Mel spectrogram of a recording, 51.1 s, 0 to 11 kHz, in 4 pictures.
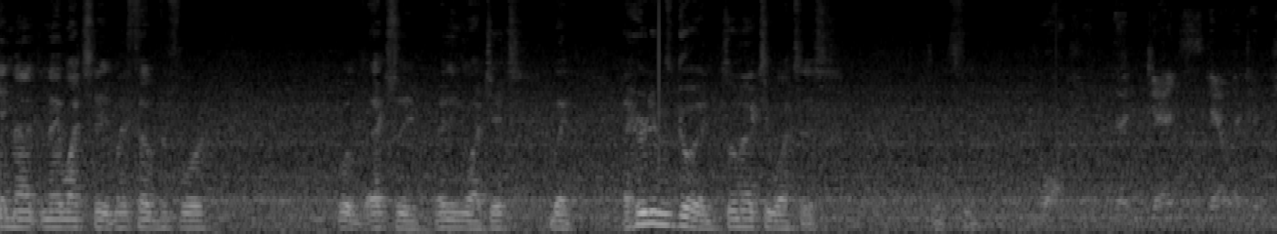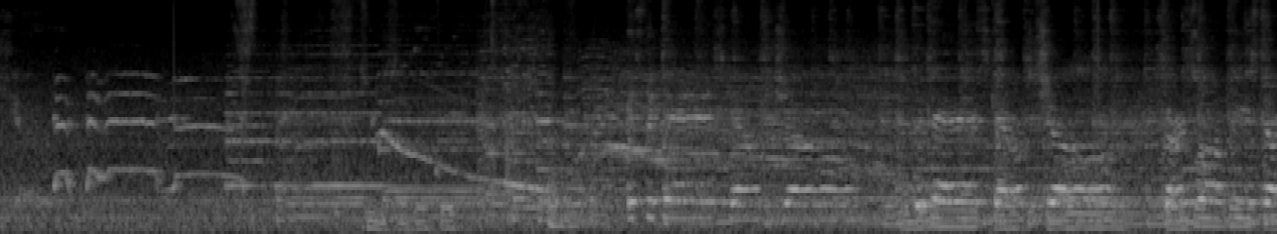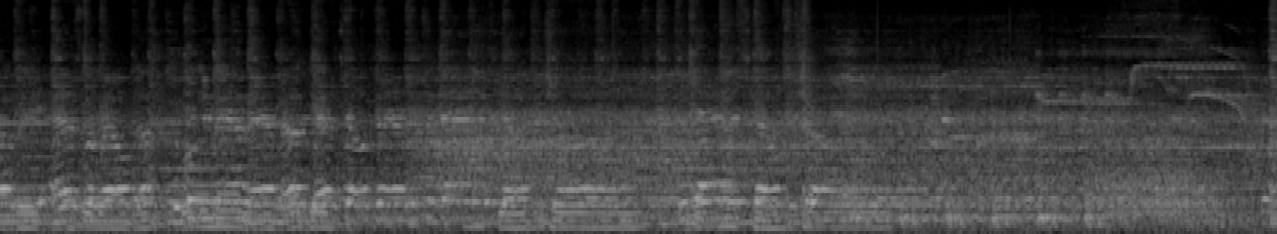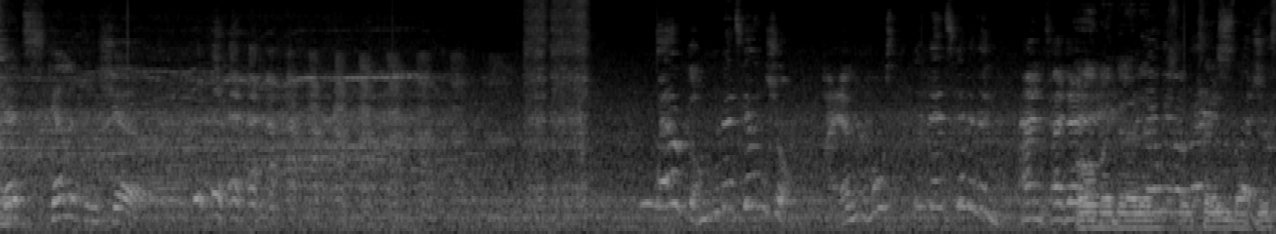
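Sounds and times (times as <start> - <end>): rooster crow through tv speaker: 13.3 - 15.4
music with held tones: 15.0 - 35.1.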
